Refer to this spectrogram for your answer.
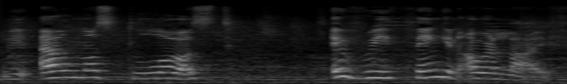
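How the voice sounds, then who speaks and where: Very slowly and at a high pitch, a woman speaks in a space with audible room echo. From Gaza, Palestine. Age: 20s. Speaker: student appealing for fundraising support. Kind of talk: personal testimony appeal.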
